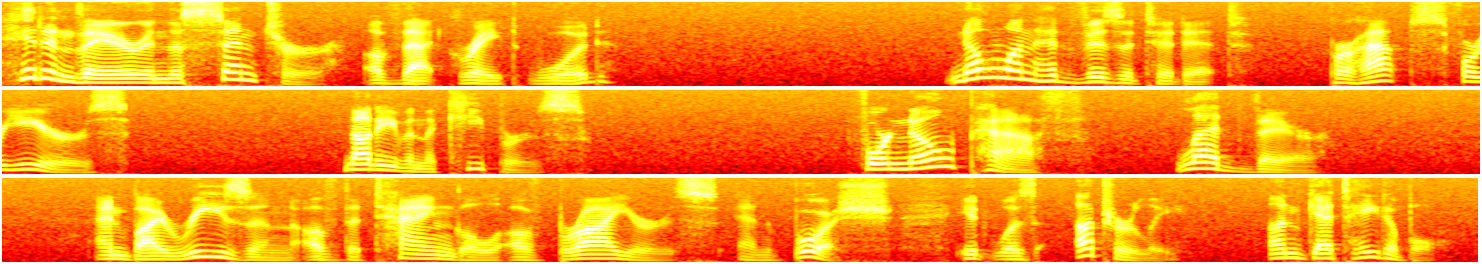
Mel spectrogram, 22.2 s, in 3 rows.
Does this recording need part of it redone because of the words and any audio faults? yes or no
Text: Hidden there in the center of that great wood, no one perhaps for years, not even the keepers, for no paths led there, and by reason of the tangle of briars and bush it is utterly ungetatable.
yes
